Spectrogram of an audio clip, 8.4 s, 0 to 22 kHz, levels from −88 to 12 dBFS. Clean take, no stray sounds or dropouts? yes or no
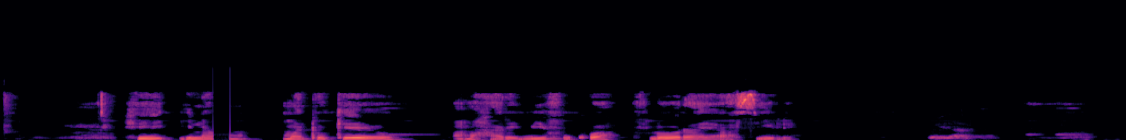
no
